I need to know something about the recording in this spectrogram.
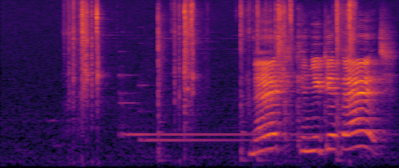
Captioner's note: doorbell ringing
